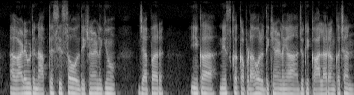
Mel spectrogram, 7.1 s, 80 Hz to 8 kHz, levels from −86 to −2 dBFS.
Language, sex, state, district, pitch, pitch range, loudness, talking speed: Hindi, male, Uttarakhand, Uttarkashi, 115 Hz, 110-120 Hz, -24 LUFS, 170 wpm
